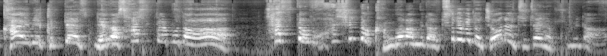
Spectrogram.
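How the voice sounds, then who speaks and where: Preacher, fervent sermon delivery, gravelly edge, mid-range pitch, keeps asking the congregation questions. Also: darkish tone. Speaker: pastor.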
